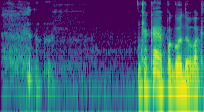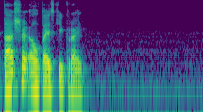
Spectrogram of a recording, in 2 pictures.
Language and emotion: Russian, neutral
